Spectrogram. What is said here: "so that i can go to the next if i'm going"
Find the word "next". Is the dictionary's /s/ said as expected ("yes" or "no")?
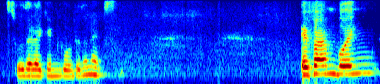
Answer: yes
